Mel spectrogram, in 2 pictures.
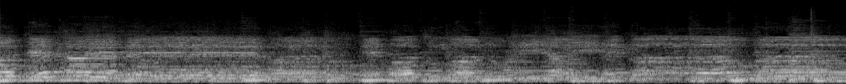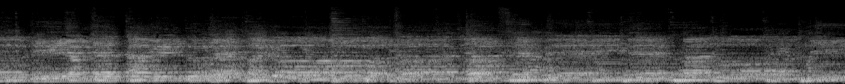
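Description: A group of men singing together in harmony, accompanied by strummed acoustic guitars.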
